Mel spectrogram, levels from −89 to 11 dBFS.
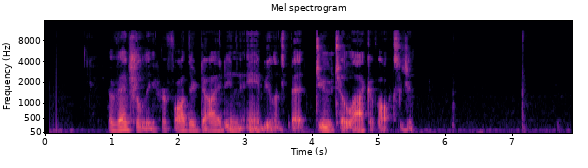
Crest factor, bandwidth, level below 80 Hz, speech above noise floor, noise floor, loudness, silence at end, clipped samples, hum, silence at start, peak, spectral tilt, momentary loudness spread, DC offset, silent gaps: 24 dB; 11.5 kHz; -54 dBFS; 36 dB; -66 dBFS; -30 LUFS; 0.7 s; under 0.1%; none; 0.95 s; -8 dBFS; -5 dB/octave; 9 LU; under 0.1%; none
